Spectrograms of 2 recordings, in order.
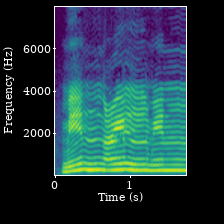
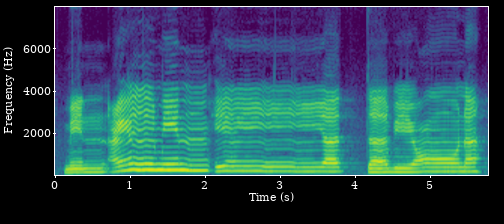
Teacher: harakatnya izharzhar izhar izhar halq Kenapa tanwin bertemu dengan HAM Hamzah jelas terang tidak boleh dengung tidak boleh panjang min ilmin itu salah yang betul Min ilminattabiuna begitu nun mati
